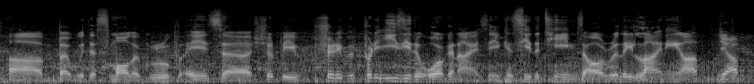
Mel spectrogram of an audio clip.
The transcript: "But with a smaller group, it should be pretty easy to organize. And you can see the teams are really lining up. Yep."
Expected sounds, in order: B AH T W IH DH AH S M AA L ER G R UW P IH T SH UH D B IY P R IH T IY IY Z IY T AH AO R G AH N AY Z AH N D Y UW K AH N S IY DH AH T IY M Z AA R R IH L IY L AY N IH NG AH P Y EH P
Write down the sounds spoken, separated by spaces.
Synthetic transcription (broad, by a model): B AH T W IH DH AH S M AA L ER G R UW P IH T SH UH D B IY P R IH T IY IY Z IY T AH AO R G AH N AY Z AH N Y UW K AH N S IY DH AH T IY M Z AA L R IH L IY L AY N IH NG AH P Y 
